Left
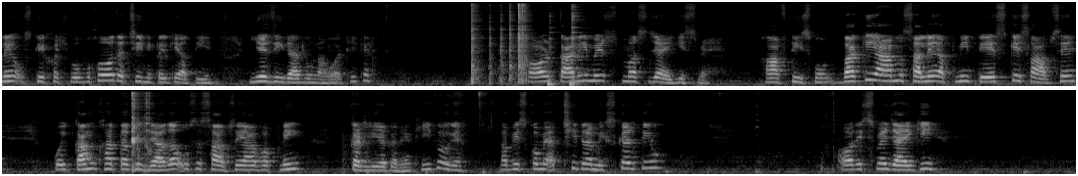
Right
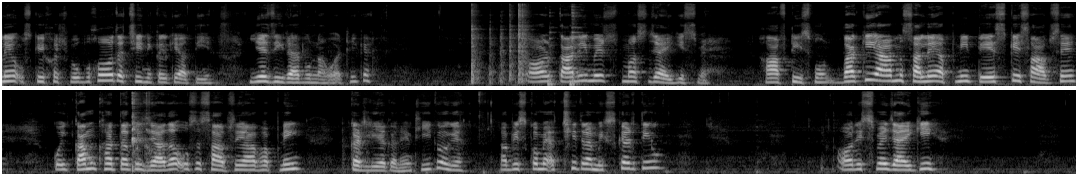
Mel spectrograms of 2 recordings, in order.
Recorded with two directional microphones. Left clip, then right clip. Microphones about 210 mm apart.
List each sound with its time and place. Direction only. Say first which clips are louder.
0.0 s speech: right 7 dB; 40° right (ahead or behind)
5.3 s speech: right 8 dB; 45° right (ahead or behind)
19.1 s speech: right 7 dB; 50° right (ahead or behind)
